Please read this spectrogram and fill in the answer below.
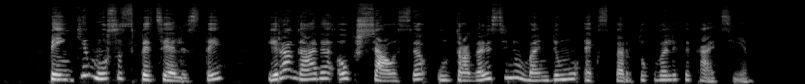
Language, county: Lithuanian, Šiauliai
